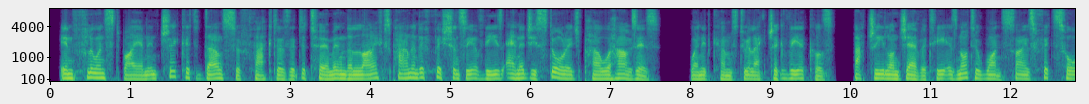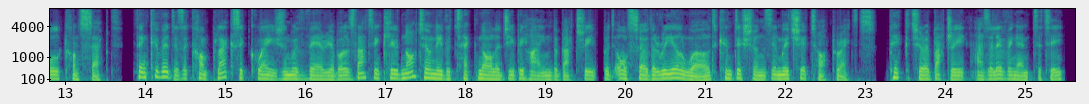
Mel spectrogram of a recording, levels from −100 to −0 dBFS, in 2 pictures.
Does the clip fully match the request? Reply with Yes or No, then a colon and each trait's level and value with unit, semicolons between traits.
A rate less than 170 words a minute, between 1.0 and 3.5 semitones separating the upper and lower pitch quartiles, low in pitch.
Yes: average, 160 wpm; average, 3.0 semitones; low, 120 Hz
